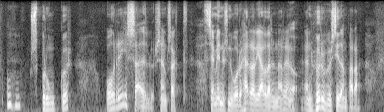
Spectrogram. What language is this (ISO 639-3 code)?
isl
